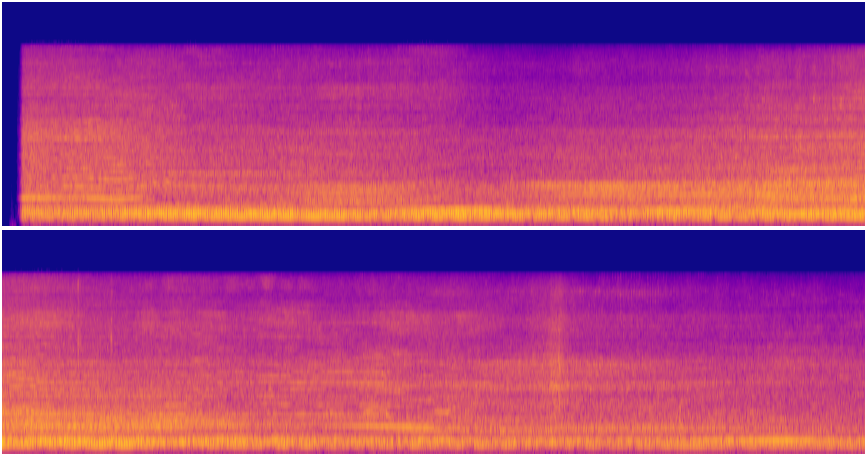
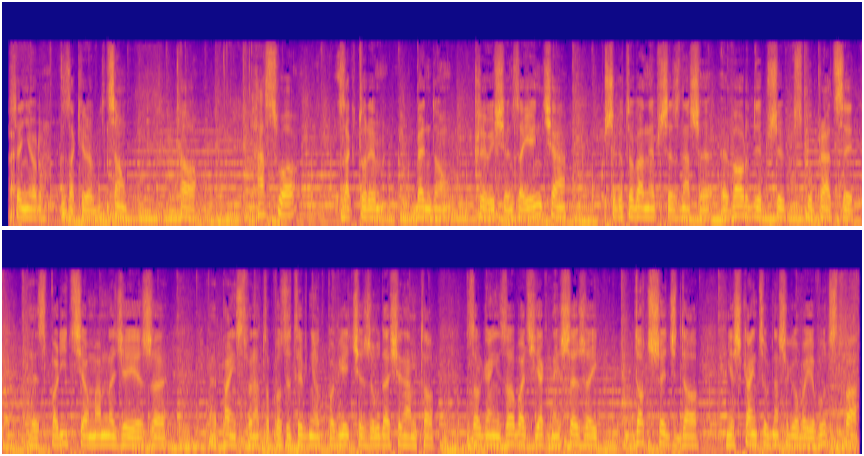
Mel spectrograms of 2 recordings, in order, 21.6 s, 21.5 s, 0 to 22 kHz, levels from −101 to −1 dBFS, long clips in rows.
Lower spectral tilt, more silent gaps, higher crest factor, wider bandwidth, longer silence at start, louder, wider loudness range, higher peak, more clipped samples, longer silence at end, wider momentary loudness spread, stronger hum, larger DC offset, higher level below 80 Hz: first, -6.5 dB/octave vs -4.5 dB/octave; neither; about the same, 16 dB vs 16 dB; about the same, 11 kHz vs 11.5 kHz; first, 0.25 s vs 0.1 s; second, -27 LUFS vs -18 LUFS; first, 7 LU vs 2 LU; second, -10 dBFS vs -2 dBFS; neither; about the same, 0 s vs 0.05 s; about the same, 8 LU vs 6 LU; neither; neither; second, -62 dBFS vs -32 dBFS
